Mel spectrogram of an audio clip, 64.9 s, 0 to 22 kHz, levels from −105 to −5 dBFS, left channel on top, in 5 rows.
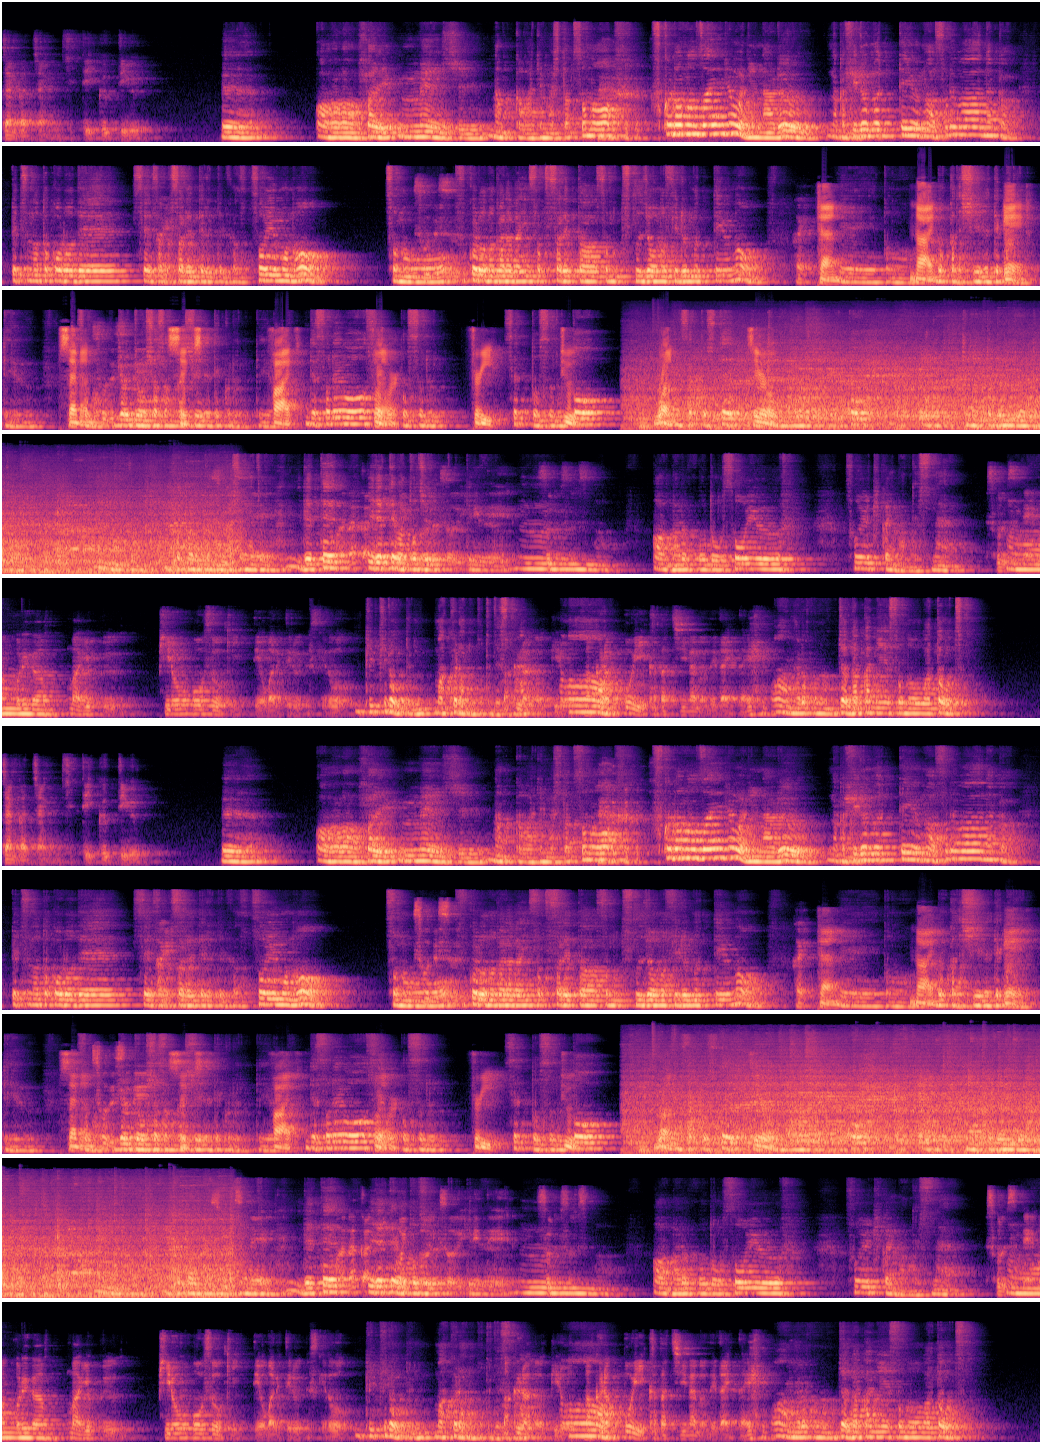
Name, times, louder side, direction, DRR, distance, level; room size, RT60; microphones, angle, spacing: voice 1, 0.0-1.8 7.4-8.3 10.5-10.9 14.9-15.1 18.1-18.8 22.9-23.2 27.1-27.8 33.9-34.2 41.5-42.3 43.0-43.6 43.8-45.3 45.7-46.1 51.2-53.4 53.9-56.2 58.1-61.5, right 1 dB, 45° right, 5 dB, 1.3 m, -30 dB
voice 2, 2.7-3.3 3.9-7.8 8.3-12.6 13.1-14.4 14.7-16.9 17.8-22.4 23.3-25.7 26.0-26.4 26.9-29.4 29.7-31.4 32.3-33.4 34.2-36.8 37.4-37.7 37.9-39.4 40.0-43.1 43.5-46.5 47.1-48.8 49.6-50.9 51.5-52.4 56.3-58.5 58.9-59.5 61.5-63.9, left 1 dB, 35° left, 0 dB, 4.9 m, -20 dB
Speech synthesizer, 23.2-23.5 24.3-24.7 25.5-25.8 26.7-27.1 28.0-28.4 29.3-29.6 30.6-30.9 31.8-32.1 32.9-33.2 34.1-34.4 35.3-35.6, left 3 dB, 85° left, 0.8 m, -19 dB
sound 1, 33.7-41.8, right 1 dB, 85° right, 4.5 m, -24 dB
19.0 x 17.0 x 4.3 m, 0.84 s
head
